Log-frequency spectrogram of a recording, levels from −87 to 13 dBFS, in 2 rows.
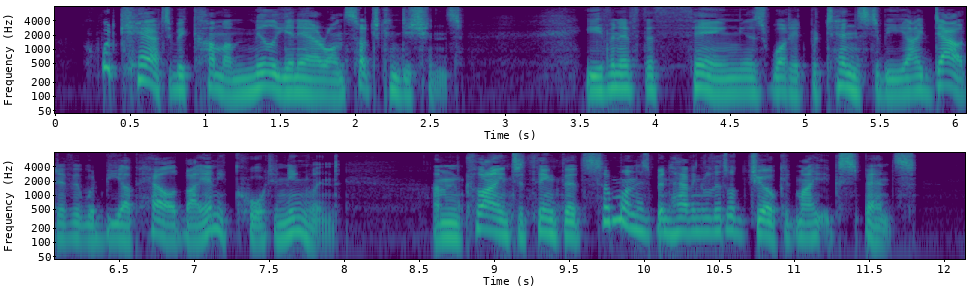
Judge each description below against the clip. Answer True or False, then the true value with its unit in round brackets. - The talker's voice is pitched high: False (135 Hz)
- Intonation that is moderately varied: True (4.3 semitones)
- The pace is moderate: False (235 wpm)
